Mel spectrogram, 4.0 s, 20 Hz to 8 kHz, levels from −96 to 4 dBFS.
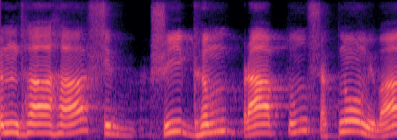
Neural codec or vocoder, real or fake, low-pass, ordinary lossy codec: codec, 16 kHz, 0.9 kbps, LongCat-Audio-Codec; fake; none; none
